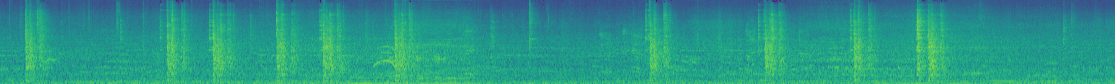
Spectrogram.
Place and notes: Cianjhen, Kaohsiung - Afternoon Park Corner
高雄市 (Kaohsiung City), 中華民國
